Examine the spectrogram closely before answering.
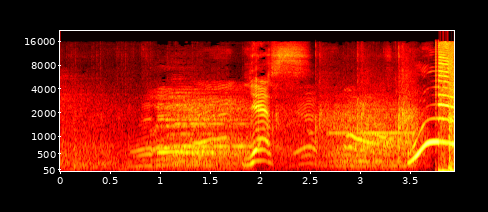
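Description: Weight plates rattle as a barbell is lifted overhead in an echoing hall.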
